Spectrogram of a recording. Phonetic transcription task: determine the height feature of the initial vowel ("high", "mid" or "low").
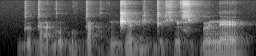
mid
